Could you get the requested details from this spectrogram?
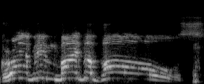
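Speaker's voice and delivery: screaming, yelling. Playing a spectator standing up in the crowd: screaming from the crowd. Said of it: "I stand up in the crowd and scream".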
